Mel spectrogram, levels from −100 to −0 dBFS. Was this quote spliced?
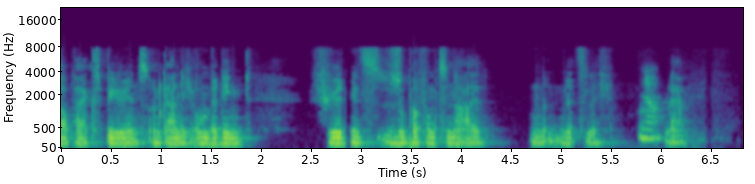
yes; 1 cut; at 2.8 s

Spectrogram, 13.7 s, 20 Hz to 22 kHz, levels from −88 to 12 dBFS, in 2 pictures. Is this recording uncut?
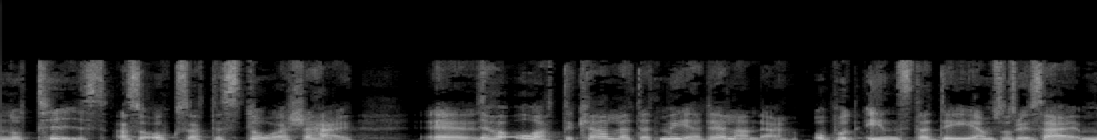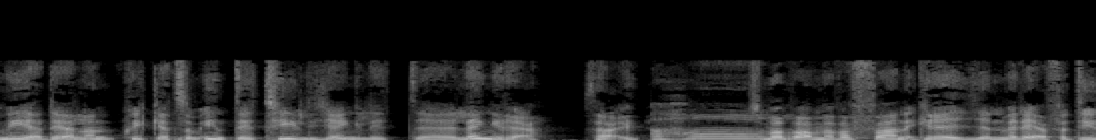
no; 5 cuts; at 3.0 s, 6.3 s, 7.6 s, 7.9 s, 12.5 s

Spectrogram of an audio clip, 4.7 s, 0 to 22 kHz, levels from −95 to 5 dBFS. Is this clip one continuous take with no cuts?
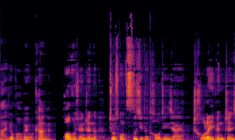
no; 1 cut; at 1.1 s

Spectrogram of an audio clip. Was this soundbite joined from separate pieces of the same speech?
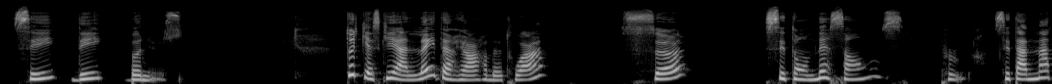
no; 0 cuts

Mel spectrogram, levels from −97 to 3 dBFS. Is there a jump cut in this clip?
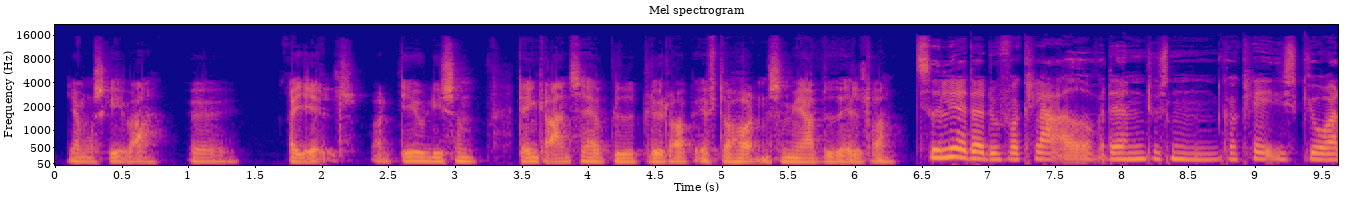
yes; 3 cuts; at 0.9 s, 3.4 s, 6.4 s

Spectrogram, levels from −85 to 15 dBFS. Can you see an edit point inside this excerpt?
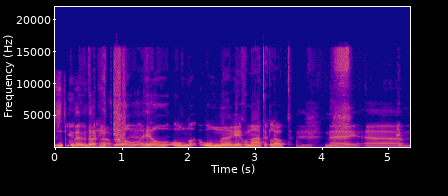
no; 0 cuts

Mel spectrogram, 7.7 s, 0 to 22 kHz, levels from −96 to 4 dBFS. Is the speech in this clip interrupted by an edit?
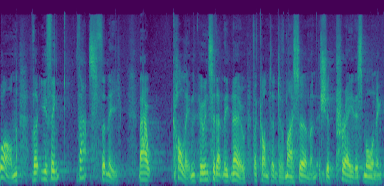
yes; 4 cuts; at 2.5 s, 3.4 s, 4.6 s, 6.4 s

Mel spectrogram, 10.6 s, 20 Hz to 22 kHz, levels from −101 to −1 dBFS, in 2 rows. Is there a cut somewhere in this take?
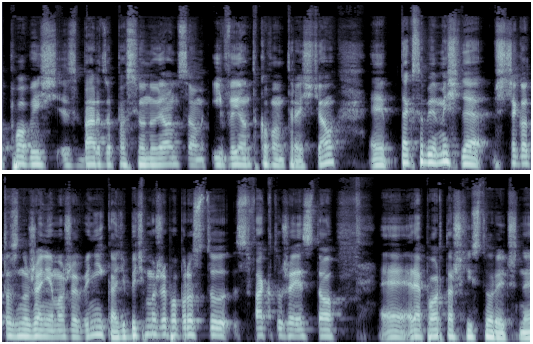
yes; 1 cut; at 2.1 s

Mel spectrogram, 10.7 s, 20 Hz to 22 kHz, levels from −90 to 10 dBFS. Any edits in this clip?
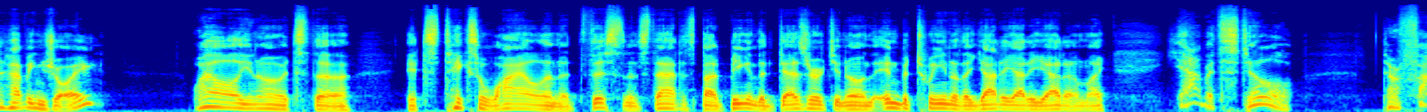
no; 0 cuts

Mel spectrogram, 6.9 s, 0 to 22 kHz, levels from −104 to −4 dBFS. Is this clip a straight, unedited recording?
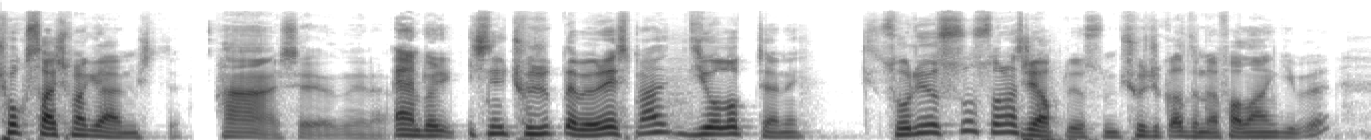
no; 3 cuts; at 1.0 s, 3.8 s, 5.1 s

